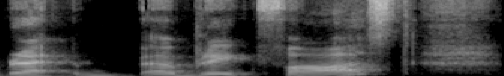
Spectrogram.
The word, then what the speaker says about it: breakfast: that's why it's called breakfast. But it's not pronounced that breakfast. It's pronounced as breakfast.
